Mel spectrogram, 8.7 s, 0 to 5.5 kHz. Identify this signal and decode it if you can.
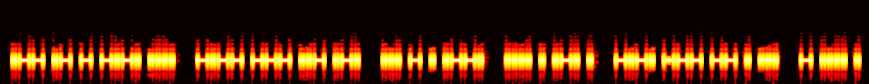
Morse code, heard as a keyed tone, about 34 wpm, 600 Hz. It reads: WATCH YOUR STEP HERE COMES THE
